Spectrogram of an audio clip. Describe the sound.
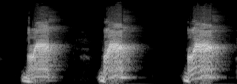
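A human voice imitates an aggressive hen duck with three loud, evenly spaced, drawn-out quacks, each nasal and raspy, separated by short silences.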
